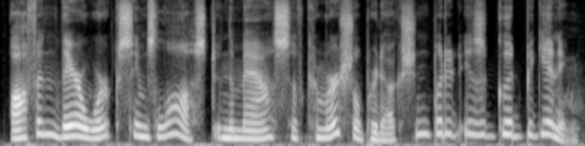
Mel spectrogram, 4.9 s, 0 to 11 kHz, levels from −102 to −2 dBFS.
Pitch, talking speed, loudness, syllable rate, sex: 225 Hz, 210 wpm, -18 LUFS, 5.1 syllables/s, female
